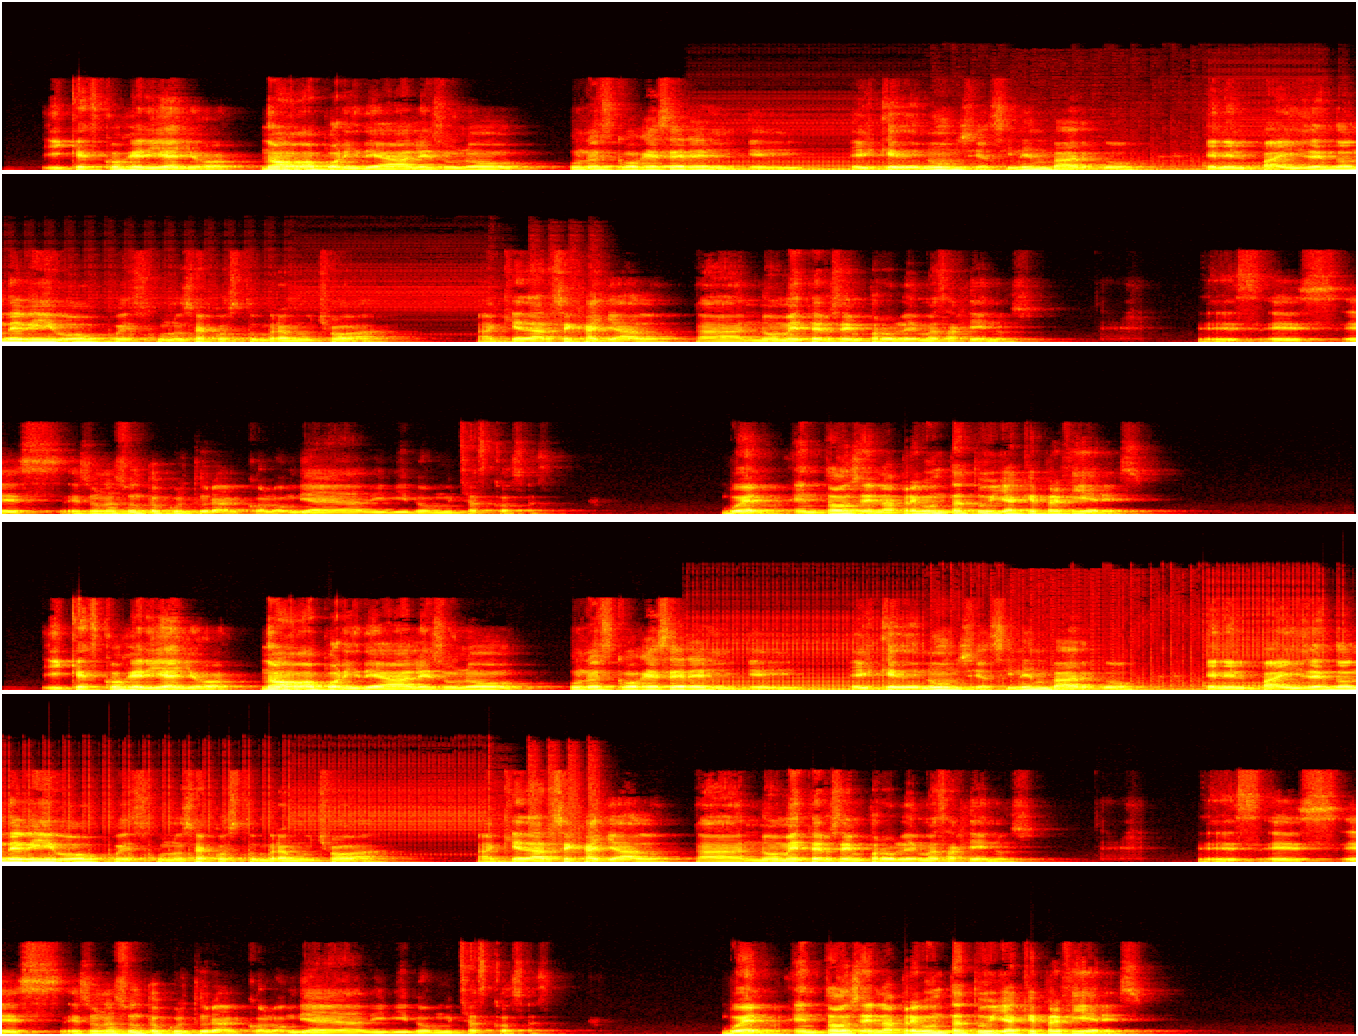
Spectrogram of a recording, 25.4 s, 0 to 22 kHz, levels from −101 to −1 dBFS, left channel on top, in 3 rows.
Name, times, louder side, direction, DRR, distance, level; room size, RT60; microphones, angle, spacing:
voice 1, 0.3-3.2 3.6-5.0 5.3-7.1 7.5-10.8 11.4-14.8 15.9-20.1 21.4-23.9, right 2 dB, 20° right, 8 dB, 0.4 m, -20 dB
sound 1, 4.3-12.3, right 3 dB, 80° right, 0.7 m, -37 dB
6.7 x 4.0 x 5.6 m, 0.70 s
head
